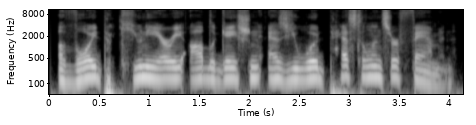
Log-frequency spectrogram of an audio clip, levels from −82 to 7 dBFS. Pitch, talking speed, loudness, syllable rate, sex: 125 Hz, 130 wpm, -17 LUFS, 5.5 syllables/s, male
